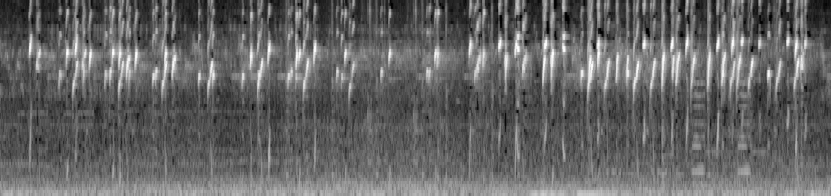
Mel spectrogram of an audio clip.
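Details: Female wild European goldfinch in btbta chatter, played to make a male sing: long stretches of rapid, jingling high chirps in irregular bursts, growing denser in the second half.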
